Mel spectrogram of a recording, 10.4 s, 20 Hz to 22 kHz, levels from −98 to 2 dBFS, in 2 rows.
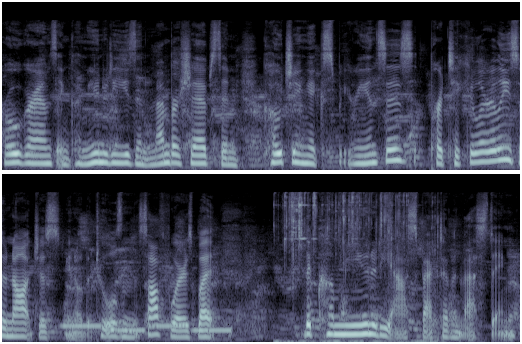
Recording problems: background chatter; noticeable; throughout; 4 voices, 20 dB below the speech
siren; noticeable; from 6 to 7.5 s; peak 8 dB below the speech
jangling keys; noticeable; from 8 to 9.5 s; peak 6 dB below the speech

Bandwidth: 14 kHz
